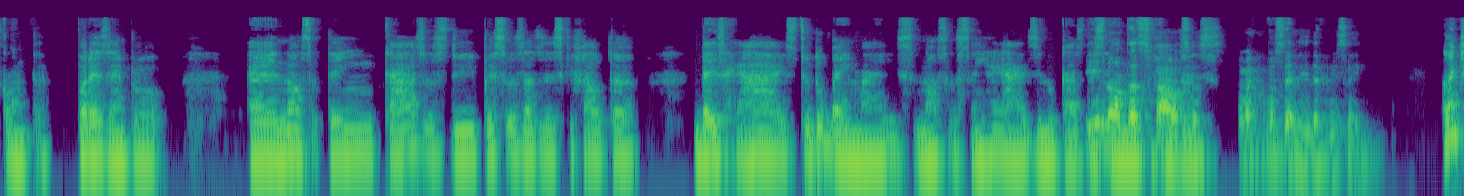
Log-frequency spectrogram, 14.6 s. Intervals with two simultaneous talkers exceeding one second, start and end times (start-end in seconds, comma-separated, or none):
10.8-12.2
